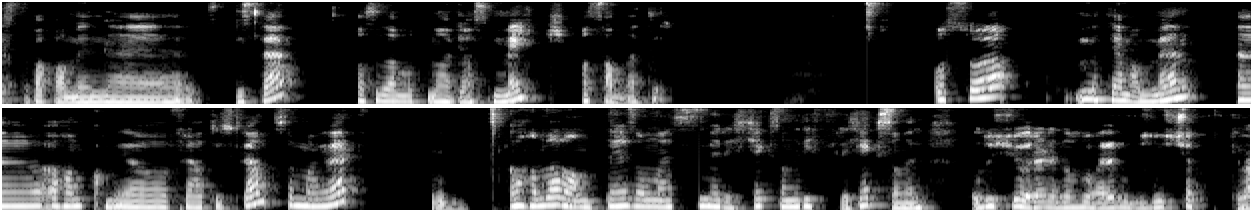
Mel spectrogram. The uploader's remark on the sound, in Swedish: LIVE på Instagram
